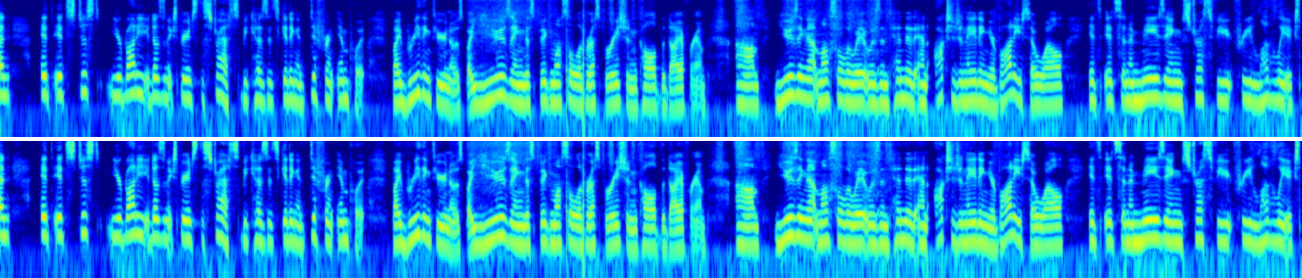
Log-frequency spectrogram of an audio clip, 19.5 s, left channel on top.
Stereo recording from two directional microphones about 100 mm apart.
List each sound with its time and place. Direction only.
0.6 s speech: 40° right (ahead or behind)
8.5 s speech: 25° right (ahead or behind)
8.8 s speech: 35° right (ahead or behind)
11.0 s speech: 25° right (ahead or behind)
11.6 s speech: 35° right (ahead or behind)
